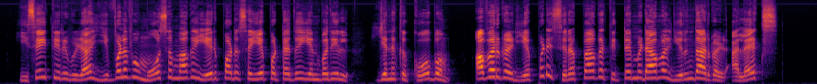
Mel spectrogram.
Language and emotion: Tamil, angry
